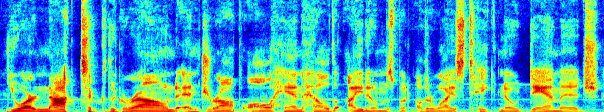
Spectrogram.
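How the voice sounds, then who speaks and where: A man's voice: fairly low pitch, fairly even intonation, a little slow, sharp tone. A man running a tabletop roleplaying game as host, shifting between conversational rulings and dramatic descriptive narration.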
